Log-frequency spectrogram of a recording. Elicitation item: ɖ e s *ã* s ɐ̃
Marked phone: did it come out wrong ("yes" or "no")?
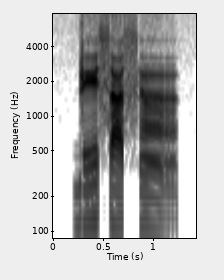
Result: yes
